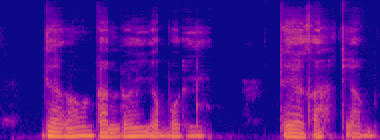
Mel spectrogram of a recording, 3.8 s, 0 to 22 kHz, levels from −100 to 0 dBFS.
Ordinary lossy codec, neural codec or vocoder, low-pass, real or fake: none; codec, 44.1 kHz, 7.8 kbps, Pupu-Codec; none; fake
